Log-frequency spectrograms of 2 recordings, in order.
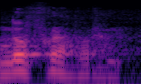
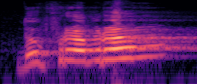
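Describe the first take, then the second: First: The voice falls at the end. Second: The voice rises at the end. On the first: It is a statement that there is no problem. "이게 그냥 평소문으로 하면은 문제 없어" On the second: It is a question asking if there is a problem. "뒤에 말을 끄집어 올리면 의문문이 돼요"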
